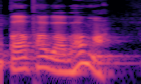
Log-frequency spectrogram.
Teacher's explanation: पवर्ग यानी पा फा बा भा मा, इनका जो उच्चारण स्थान बताया वो क्या बताया, ओष्ठजौ, ओष्ठ है नहीं, ओष्ठ स्मृता।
